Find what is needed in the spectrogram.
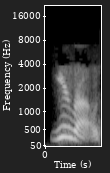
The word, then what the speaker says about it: Jero: I was just looking over some photographs of, how do you pronounce J-E-R-O? – Euro. That's pronounced Euro.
